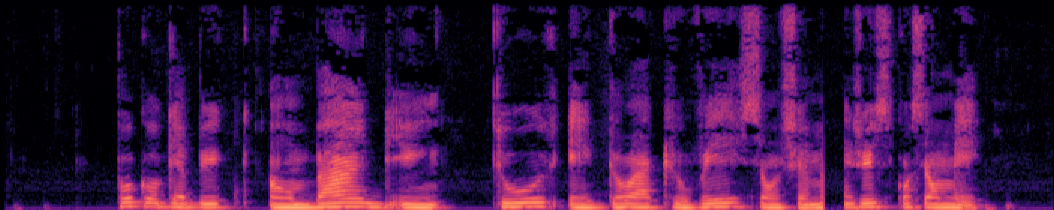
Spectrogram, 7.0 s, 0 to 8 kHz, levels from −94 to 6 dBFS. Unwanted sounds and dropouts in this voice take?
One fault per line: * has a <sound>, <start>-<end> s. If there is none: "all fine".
* has a dropout, 5.5-5.6 s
